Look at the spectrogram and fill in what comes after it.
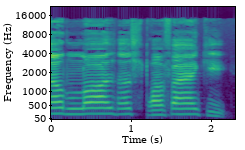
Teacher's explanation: صاد اور طا کو موٹا پڑھیں گے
